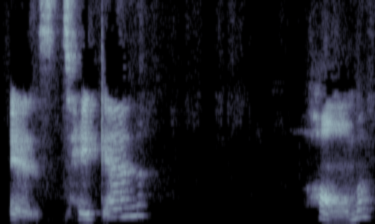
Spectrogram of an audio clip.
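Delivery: each word drawn out, slow; slow dictation. Shown as a demonstration. Teacher dictating slowly while writing on the Venn diagram. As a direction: spell it out slowly as you write. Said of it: "slow dictation while writing".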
